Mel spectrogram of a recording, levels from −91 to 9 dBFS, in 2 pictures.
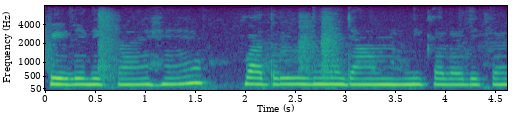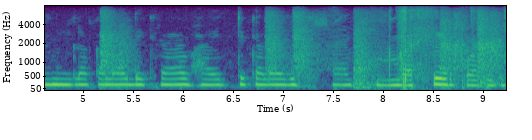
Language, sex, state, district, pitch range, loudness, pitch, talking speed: Hindi, female, Bihar, Samastipur, 200-215 Hz, -17 LUFS, 205 Hz, 130 wpm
